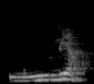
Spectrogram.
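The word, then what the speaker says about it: 无量: Jadi U, memang kita bacanya U, tapi ditulisnya WU ya, U liang.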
